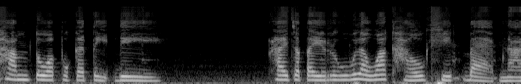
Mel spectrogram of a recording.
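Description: Throughout, the speech is grainy and rough, not swirly like MP3, because starved bands are noise-filled; likely Opus compression, fitting about 16 kbps.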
